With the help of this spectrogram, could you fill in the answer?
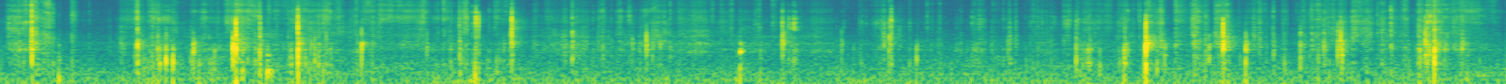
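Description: Fingertips fold and crease a single thin, dark blue square of origami paper, partly folded and held above an open origami book. Soft crinkling and rustling are punctuated by short, sharp crackles and creasing snaps that carry into the bright highs, all over a steady low hum.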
